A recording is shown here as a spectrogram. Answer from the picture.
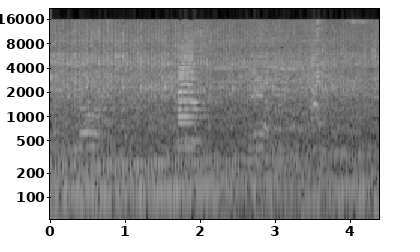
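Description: Street noise with a steady low engine hum, and one short vehicle-horn toot a little under two seconds in.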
